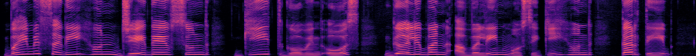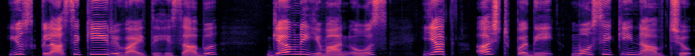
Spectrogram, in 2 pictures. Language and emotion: Kashmiri, neutral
